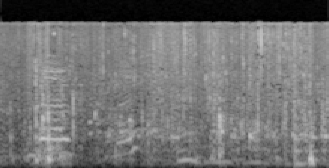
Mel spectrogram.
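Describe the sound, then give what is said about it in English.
Apple cider pours out of the bottom of a wooden cider press, making a soft, uneven trickling and splashing, with voices talking alongside. “there's the cider pouring out the bottom.”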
